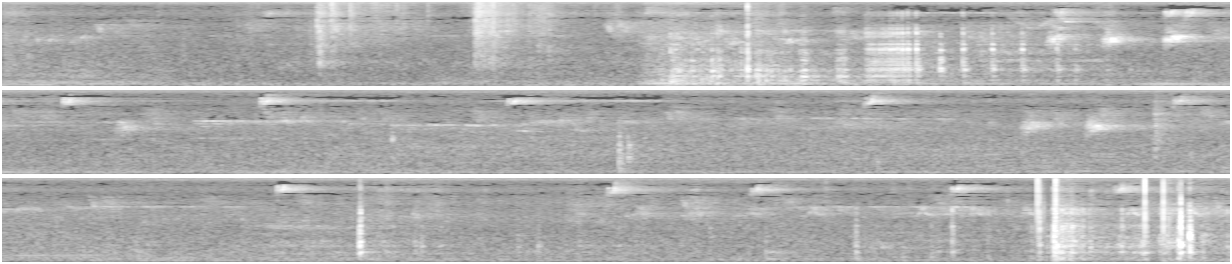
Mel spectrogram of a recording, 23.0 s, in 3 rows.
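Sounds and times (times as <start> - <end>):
rustling and crackling: 1.7 - 6.8, 17.5 - 23.0
small bird chirping: 3.7 - 23.0.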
